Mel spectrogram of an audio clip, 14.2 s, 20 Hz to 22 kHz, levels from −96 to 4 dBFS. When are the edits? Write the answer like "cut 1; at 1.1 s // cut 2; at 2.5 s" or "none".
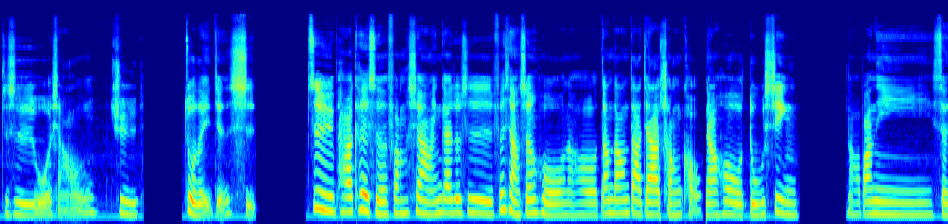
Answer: cut 1; at 10.6 s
